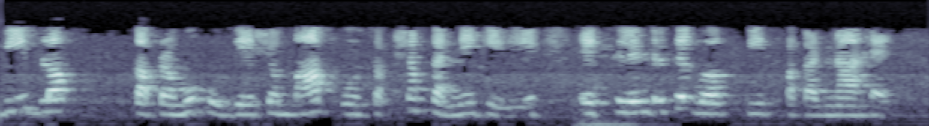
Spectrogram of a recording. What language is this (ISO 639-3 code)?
hin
